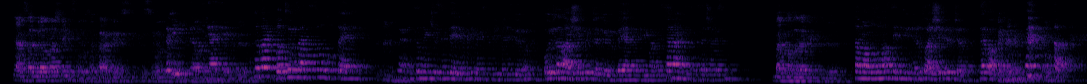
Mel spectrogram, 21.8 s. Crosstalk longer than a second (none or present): present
